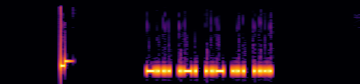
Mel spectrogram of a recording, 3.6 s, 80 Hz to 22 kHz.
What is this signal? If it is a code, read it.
Morse code, heard as a keyed tone, about 43 wpm, 700 Hz. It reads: BRUSH
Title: Sentences from Top 1100 Words - New Word Drill - 45wpm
